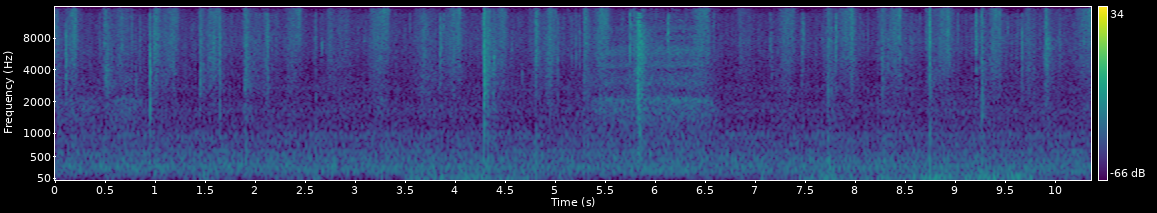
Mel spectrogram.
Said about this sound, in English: Just giving it a good shuffle here.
